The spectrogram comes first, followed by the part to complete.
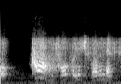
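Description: Speech: a person talking, with a short pause about half a second in before the talking resumes.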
